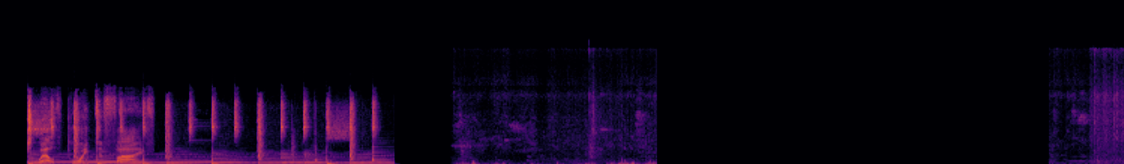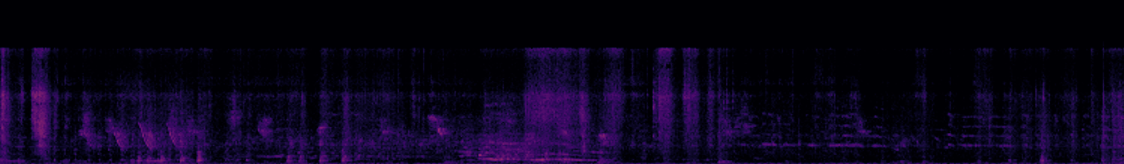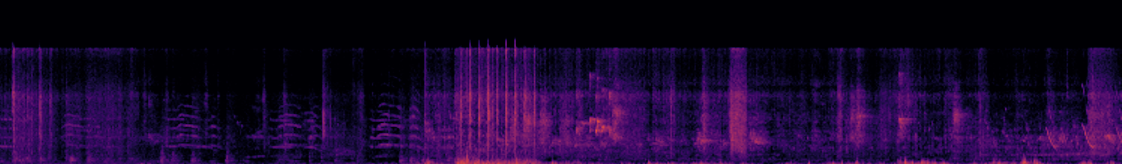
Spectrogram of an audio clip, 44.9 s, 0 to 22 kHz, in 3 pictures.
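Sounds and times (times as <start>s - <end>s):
small birds chirping: 6.0s - 8.8s, 14.0s - 21.3s, 23.0s - 44.9s
hens clucking: 14.0s - 25.6s, 26.8s - 37.0s
pigeon wings fluttering: 14.5s - 16.3s, 29.7s - 31.8s, 35.7s - 37.6s.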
